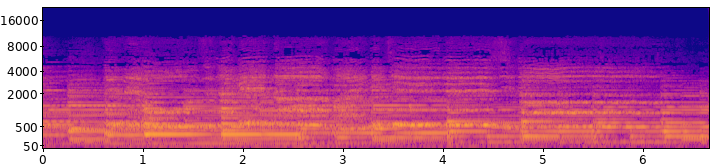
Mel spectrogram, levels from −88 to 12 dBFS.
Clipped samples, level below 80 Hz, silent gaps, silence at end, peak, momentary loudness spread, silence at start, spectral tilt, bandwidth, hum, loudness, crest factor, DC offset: under 0.1%; -42 dBFS; none; 0 s; -2 dBFS; 5 LU; 0 s; -6 dB/octave; 10.5 kHz; none; -16 LUFS; 14 dB; under 0.1%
